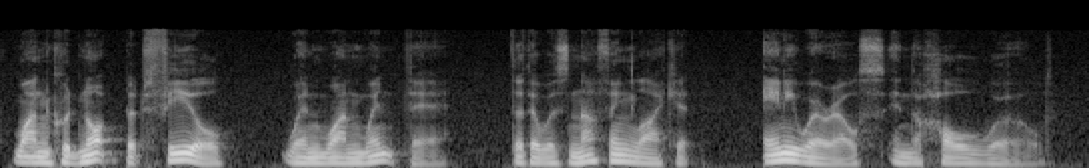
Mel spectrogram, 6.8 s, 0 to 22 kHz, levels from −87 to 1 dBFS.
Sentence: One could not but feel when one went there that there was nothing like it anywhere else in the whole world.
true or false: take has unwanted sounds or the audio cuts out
false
